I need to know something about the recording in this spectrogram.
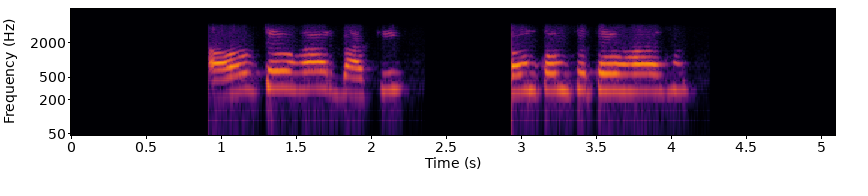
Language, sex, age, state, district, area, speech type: Hindi, female, 60+, Uttar Pradesh, Lucknow, rural, conversation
